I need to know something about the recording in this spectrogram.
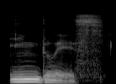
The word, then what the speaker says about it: inglês: Inglês. Inglês. Inglês. Inglês is English. So here with the IN, we have a nasal ing sound, which sounds like ing, except you don't quite finish pronouncing the G.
